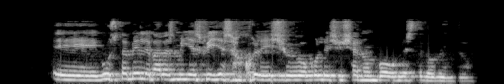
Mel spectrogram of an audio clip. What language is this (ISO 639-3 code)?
glg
